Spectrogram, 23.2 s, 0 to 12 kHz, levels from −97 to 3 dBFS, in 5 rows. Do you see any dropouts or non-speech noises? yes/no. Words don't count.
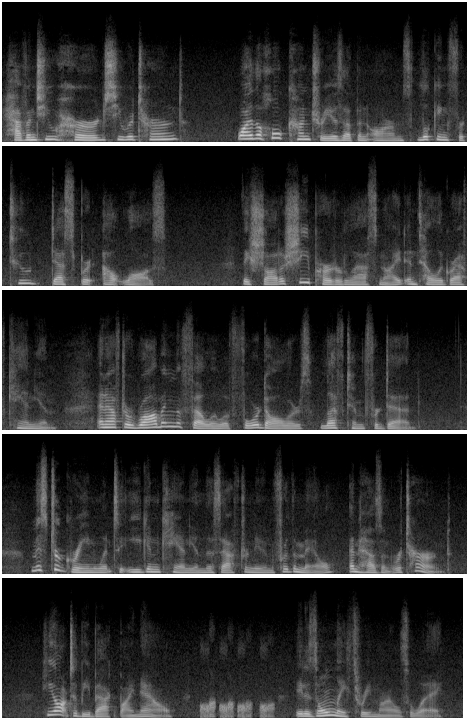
yes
